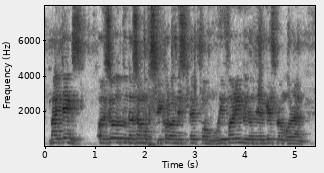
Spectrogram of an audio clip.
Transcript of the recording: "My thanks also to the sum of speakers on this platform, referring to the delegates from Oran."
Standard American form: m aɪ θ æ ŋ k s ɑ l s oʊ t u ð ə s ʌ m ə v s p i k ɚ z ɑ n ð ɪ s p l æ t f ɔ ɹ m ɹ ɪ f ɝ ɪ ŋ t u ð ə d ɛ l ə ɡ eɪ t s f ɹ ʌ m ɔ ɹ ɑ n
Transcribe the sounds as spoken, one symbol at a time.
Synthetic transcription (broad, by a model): m aɪ t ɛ ŋ k s ɑ l s oʊ t u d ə s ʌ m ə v s p i k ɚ ɑ n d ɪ s p l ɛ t f ɔ m ɹ ɪ f ɝ ɪ ŋ t u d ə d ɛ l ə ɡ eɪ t s f ɹ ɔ m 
